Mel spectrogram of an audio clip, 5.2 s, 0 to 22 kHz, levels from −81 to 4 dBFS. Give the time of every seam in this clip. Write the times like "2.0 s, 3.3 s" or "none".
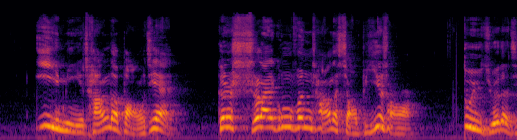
none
